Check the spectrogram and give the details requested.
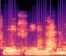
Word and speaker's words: Scheveningen: Den Haag has a lovely beach called Scheveningen.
